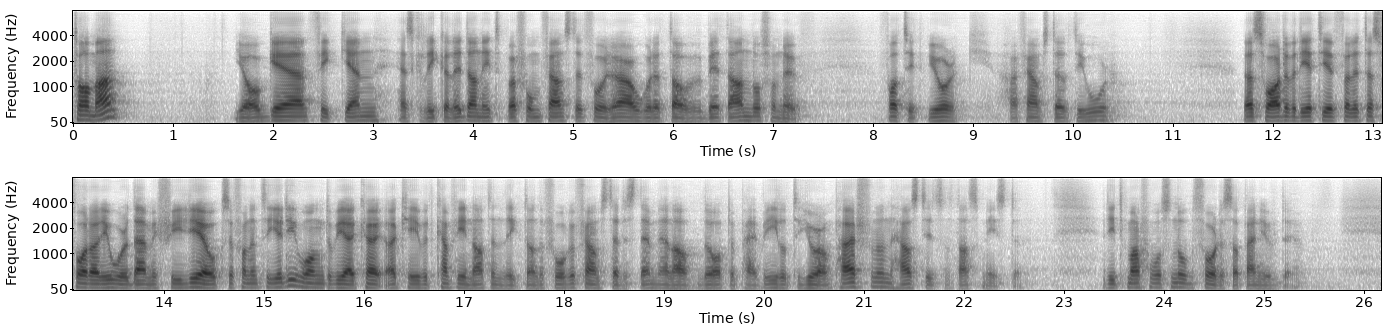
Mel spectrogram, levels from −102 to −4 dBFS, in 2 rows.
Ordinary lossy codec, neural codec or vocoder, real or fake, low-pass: none; codec, 16 kHz, 0.2 kbps, FocalCodec; fake; none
